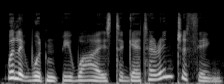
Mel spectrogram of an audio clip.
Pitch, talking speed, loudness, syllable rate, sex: 200 Hz, 270 wpm, -19 LUFS, 5.3 syllables/s, female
